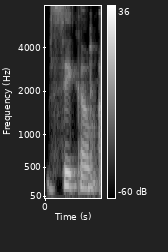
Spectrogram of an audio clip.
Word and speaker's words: Secombe: Secombe.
